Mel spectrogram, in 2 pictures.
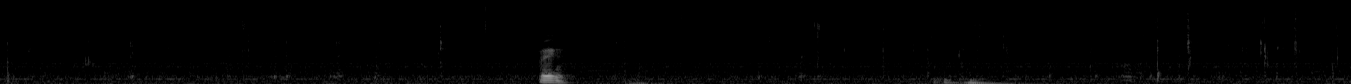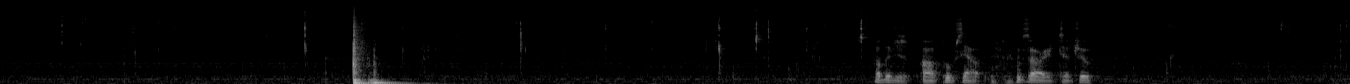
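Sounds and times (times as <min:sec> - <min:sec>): person chewing: 0:00.0 - 0:22.3, 0:24.6 - 0:27.0
soft low thud: 0:17.0 - 0:17.7.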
